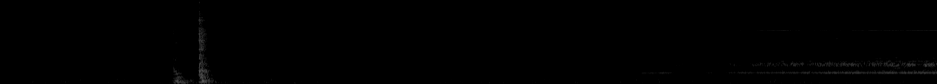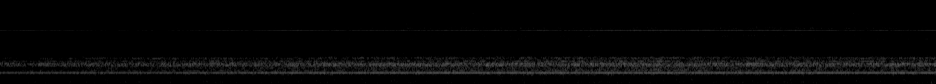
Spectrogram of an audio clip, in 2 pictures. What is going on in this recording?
I went to my room and switched on the lights. Since i could see better, I vacuumed the living room much faster.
